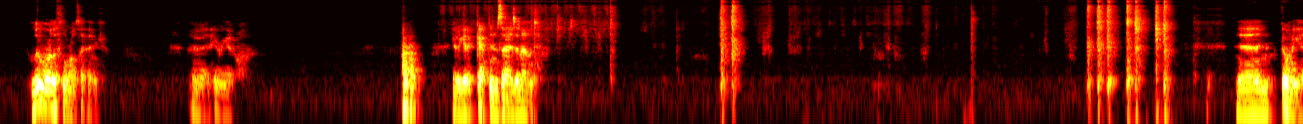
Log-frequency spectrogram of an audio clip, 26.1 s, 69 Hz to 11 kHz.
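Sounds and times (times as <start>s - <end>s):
hands slapping face: 14.4s - 15.0s, 19.4s - 19.6s, 21.7s - 23.5s.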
